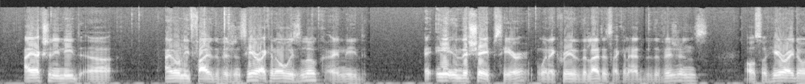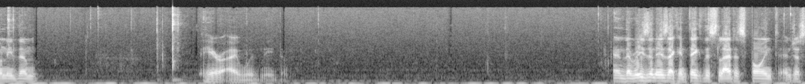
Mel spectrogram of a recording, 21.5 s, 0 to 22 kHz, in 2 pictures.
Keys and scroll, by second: 2.8 2, 8.2 5, 10.5 2, 12.9 5.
